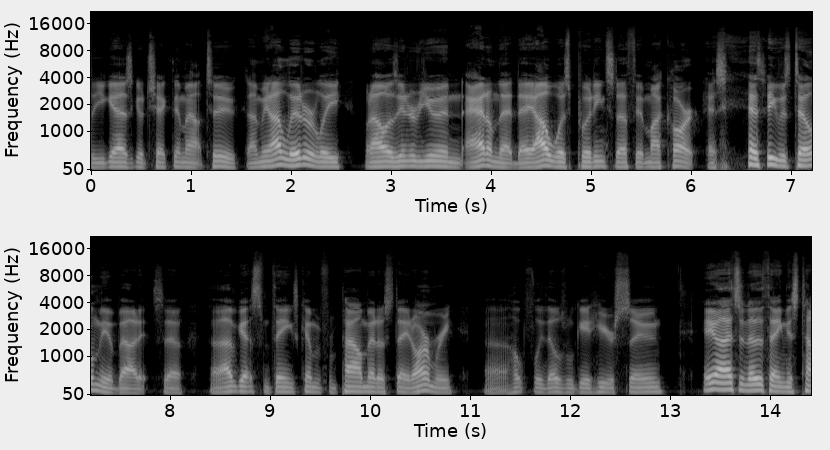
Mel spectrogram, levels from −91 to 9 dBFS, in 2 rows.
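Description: Nothing in this recording trips any alarm: no dropouts, clicks, glitches or other faults turn up anywhere along the way.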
